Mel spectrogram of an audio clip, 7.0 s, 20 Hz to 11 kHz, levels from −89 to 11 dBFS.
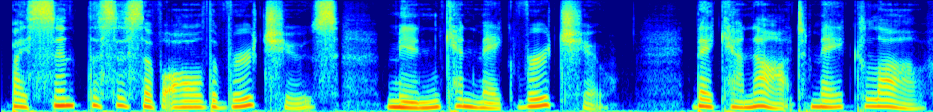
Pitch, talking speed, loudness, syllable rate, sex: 175 Hz, 120 wpm, -18 LUFS, 3.2 syllables/s, female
